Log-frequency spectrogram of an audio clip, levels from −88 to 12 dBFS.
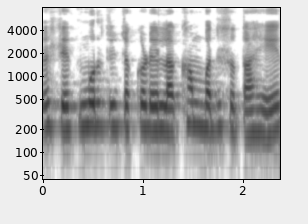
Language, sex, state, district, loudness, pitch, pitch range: Marathi, female, Maharashtra, Pune, -18 LUFS, 205 Hz, 195-215 Hz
